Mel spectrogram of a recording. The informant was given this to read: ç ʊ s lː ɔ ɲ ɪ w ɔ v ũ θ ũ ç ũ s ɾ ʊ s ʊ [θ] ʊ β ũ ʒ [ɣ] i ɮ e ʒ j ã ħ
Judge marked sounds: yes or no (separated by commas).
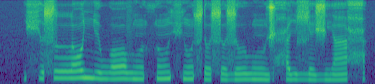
no, no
